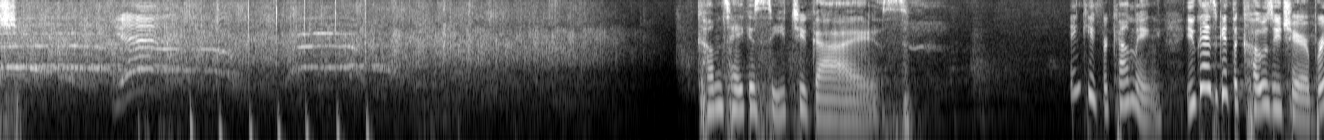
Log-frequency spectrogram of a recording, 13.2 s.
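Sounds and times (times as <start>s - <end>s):
audience cheering and applauding: 0.0s - 6.4s
speech: 7.1s - 9.2s, 10.9s - 13.2s.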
